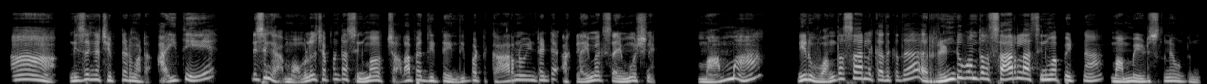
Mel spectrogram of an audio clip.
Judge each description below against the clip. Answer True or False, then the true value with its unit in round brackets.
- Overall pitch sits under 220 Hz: True (190 Hz)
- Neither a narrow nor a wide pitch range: False (6.8 semitones)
